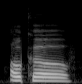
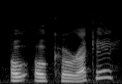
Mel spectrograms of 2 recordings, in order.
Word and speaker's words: Okereke: Bobby Okorake? Okereke. Okereke? Okay. Okereke.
